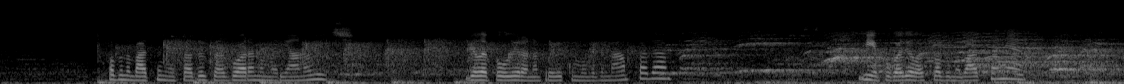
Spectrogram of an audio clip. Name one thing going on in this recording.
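A young woman shouts out in a large echoing hall.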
